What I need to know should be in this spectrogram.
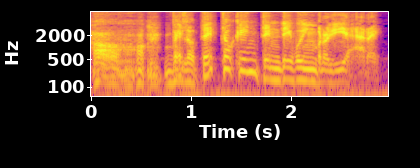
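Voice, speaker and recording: A man's voice: medium pitch, sing-song, a little slow, creaky, sharp tone, husky, full character voice. A man voicing a whiny, petulant mad scientist villain in a game cartoon, melodramatic and exasperated. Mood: sly. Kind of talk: animated video game cutscene acting, Italian dub.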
